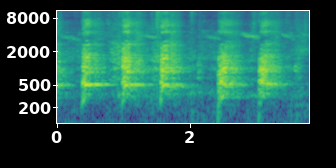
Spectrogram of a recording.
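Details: German Shepherd named Leo standing at the house gate on guard, giving rapid sharp barks, five in under four seconds, each a harsh burst with a brief tonal tail.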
